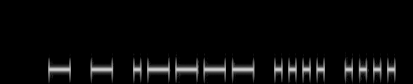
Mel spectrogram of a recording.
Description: Morse code, heard as a keyed tone, about 17 wpm, 700 Hz. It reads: TT1HH
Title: Five Challenging Letter-Number Combinations 17wpm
